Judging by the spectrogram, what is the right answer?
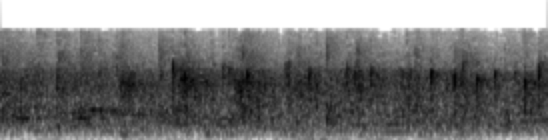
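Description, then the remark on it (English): A crowd applauds the sound team steadily, a dense wash of many hands clapping at an even volume with no pauses or voices. “Our awesome sound team, sometimes they get left out of all the love and applause.”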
